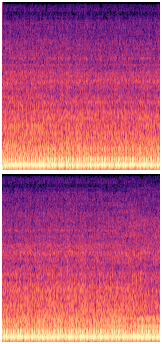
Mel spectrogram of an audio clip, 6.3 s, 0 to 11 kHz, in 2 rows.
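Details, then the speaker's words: KTM 790/890 Adventure twin with intermittent hard starting, Red X fuel additive used: very low idle below about 500 RPM, lumpy with uneven chuff and stumbles, like one cylinder not firing; owner suspects spark plug, not confirmed. "Maybe I just figured the first time it ever idle that low, like below well 500 RPM. First time it ever done that. Normally it runs where it runs when I started."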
